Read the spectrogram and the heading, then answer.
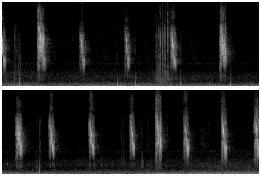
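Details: Begging sparrow chicks, two of them, fed by a parent bird in a park as dusk nears: a steady series of about seventeen piercing, high chirps, some in quick pairs, over ten seconds.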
